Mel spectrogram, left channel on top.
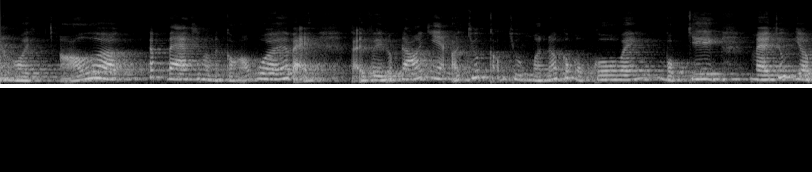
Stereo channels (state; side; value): silent; right; digital silence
